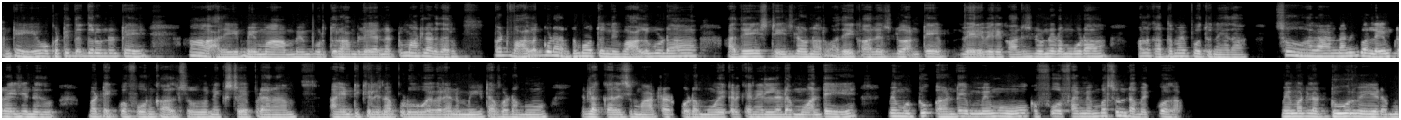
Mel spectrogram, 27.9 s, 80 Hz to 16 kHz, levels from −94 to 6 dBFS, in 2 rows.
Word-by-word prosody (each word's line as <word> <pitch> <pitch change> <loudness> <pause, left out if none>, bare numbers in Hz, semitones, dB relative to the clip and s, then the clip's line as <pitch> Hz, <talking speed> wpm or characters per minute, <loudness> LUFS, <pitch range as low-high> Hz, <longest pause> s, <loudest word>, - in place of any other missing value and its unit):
అంటే 160 +2 -3 0.3
ఒకటే 165 +3 -2
దగ్గర 175 0 -2
ఉండుంటే 170 0 -3 0.6
ఆహ్, 185 -2 +1
అరే 135 -1 -1 0.2
మేం 135 -1 +4
ఆహ్, 130 0 +1
మేము 135 0 0
గుర్తు 135 +2 -3
రాములే 140 0 +1
అన్నట్టు 140 +4 -2
మాట్లాడతారు. 150 -6 -1 0.4
బట్ 210 0 -2
వాళ్ళకి 155 +6 -1
కూడా 210 -1 +4
అర్థమవుతుంది 160 -1 +1
వాళ్ళు 140 - +1
కూడా 165 0 +1 0.6
అదే 155 +3 +3 0.2
స్టేజ్‌‌లో 145 -1 0
ఉన్నారు. 145 0 0
అదే 70 - +2
కాలేజ్‌లో 140 +1 -2
అంటే 145 +2 -2 0.4
వేరే, 70 0 0
వేరే 140 -1 0
కాలేజ్‌లో 145 +3 -1
ఉండడం 150 0 +3
కూడా, 155 +1 +2 0.5
వాళ్ళకి 180 -4 -4
అర్థమైపోతుంది 150 -3 -2
కదా! 130 0 -5 0.4
సో 225 - -3 0.2
అలా 165 -1 +1
అనడానికి 170 +3 0
వాళ్ళు 155 -4 +4
ఏమి 160 +2 +2
ట్రై 150 -2 +2
చేయలేదు. 140 -2 +1 0.4
బట్ 150 +1 -1
ఎక్కువ 155 -1 -3
ఫోన్ 140 -1 0
కాల్సు, 65 0 -2 0.2
నెక్స్ట్ 135 +2 -4
ఎప్పుడైనా 130 0 -1 0.5
ఆ - - 0
ఇంటికెళ్ళినప్పుడు 135 0 -1 0.2
ఎవరైనా 130 +1 +1
మీట్ 135 +1 +1
అవ్వడము. 130 -1 -1 0.5
ఇట్ల 140 0 +4
కలిసి 130 +2 -1
మాట్లాడుకోవడము, 130 0 -1
ఎక్కడికైనా 135 +1 -3
ఎళ్ళడము, 130 0 +2
అంటే, 145 +3 +2 0.6
మేము 170 -1 +2
2 180 - +2 0.2
అంటే 145 +3 +1 0.2
మేము 160 +1 +3 0.2
ఒక 155 -2 -8
ఫోర్ 160 -1 -1
ఫైవ్ 155 0 -1
మెంబర్స్ 180 +5 -2
ఉంటాము 150 -7 -1
ఎక్కువగా. 145 +2 -3 1.0
మేమట్లా 160 0 +5 0.2
టూర్ 160 +1 +9
వేయడము. 140 -2 +4
145 Hz, 150 wpm, -22 LUFS, 135-160 Hz, 1.0 s, టూర్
